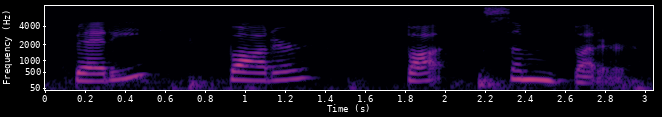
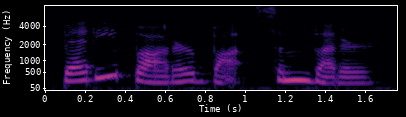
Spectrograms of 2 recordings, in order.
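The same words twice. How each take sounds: First: It is said at a slower, careful pace. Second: It is said at a faster pace.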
